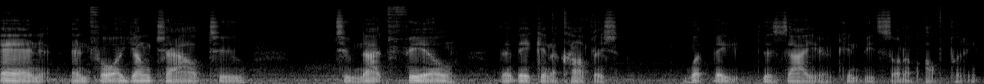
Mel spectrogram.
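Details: Stuttering in an adult man who has spoken differently, with effort to get words out, since his earliest memories of speaking; word repetitions are audible.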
